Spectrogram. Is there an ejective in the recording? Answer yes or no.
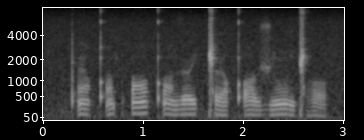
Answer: yes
